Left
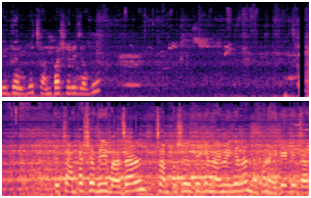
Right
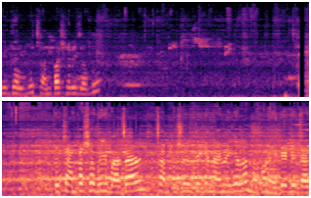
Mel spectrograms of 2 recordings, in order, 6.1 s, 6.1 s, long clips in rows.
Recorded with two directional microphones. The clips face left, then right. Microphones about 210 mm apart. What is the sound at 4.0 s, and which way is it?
A woman's voice, 35° left (ahead or behind).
